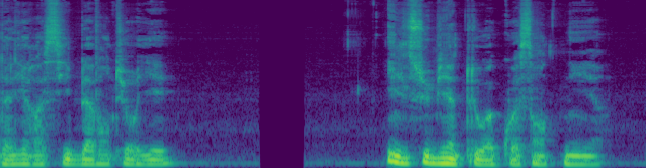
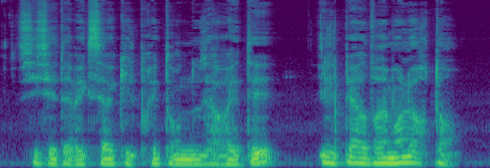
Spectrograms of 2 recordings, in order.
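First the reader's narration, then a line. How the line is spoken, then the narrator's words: Murmured. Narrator (French): murmura Benoît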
